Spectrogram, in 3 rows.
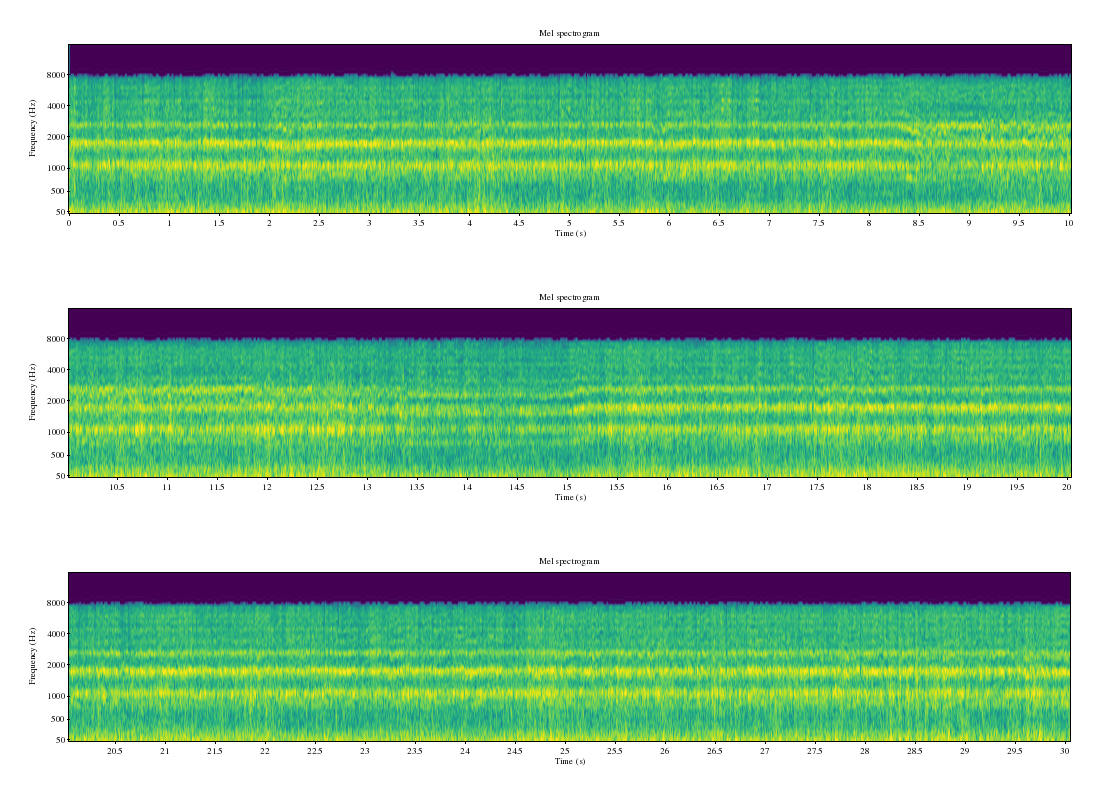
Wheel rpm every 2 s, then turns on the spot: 240, 230, 230, 240, 210, 190, 190, 210, 240, 230, 230, 230, 230, 230, 230.
none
